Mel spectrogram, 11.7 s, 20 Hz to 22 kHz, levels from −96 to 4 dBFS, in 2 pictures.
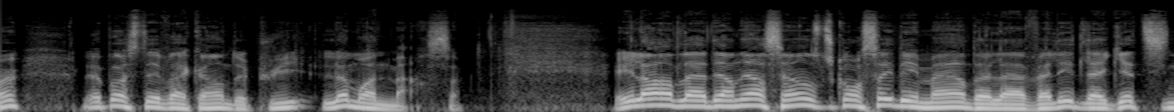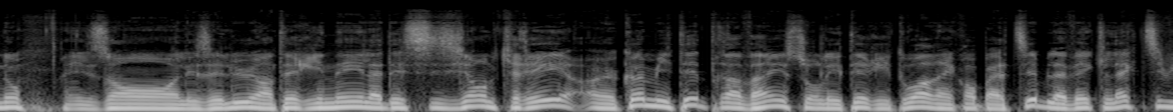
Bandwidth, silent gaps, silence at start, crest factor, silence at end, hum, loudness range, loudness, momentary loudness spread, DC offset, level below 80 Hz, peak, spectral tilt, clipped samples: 11.5 kHz; none; 0 s; 14 dB; 0 s; none; 3 LU; -26 LUFS; 6 LU; under 0.1%; -54 dBFS; -12 dBFS; -7 dB/octave; under 0.1%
